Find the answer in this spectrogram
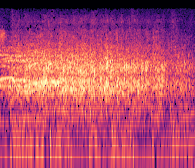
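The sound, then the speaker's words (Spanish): Steady applause on a Thursday radio show, for its listeners, with a dense, crackling clatter of many hands lasting about three seconds, holding level before easing slightly at the end, with a low rhythmic bass line underneath and no talking. “Entonces, un aplauso también para todos los radioescuchas que están del otro lado en esta frecuencia tóxica de jueves.”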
